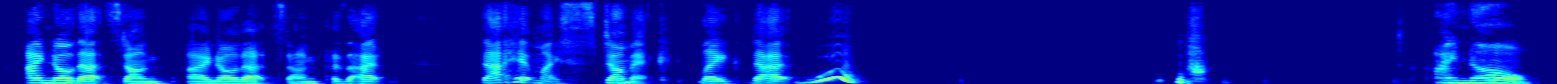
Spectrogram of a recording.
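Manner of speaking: close to tears, choking up. Telling another speaker that a remark stung: close to tears. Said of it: "I'm gonna cry".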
